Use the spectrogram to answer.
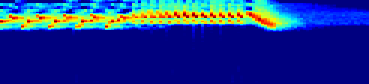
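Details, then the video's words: Song of a European goldfinch hybrid: quick high twitters speeding into an even, rattling trill that ends in a brief downward slur, then silence. "تغريد هجين الحسون Canto De Mixto del Jilguero"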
